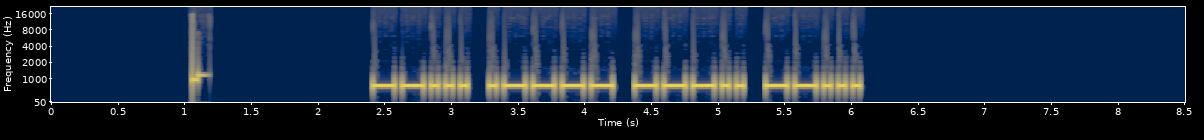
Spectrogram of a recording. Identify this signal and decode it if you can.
Morse code, heard as a keyed tone, about 22 wpm, 700 Hz. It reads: 7187
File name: practice / 22wpm / Four Letter-Number Combinations - 22wpm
